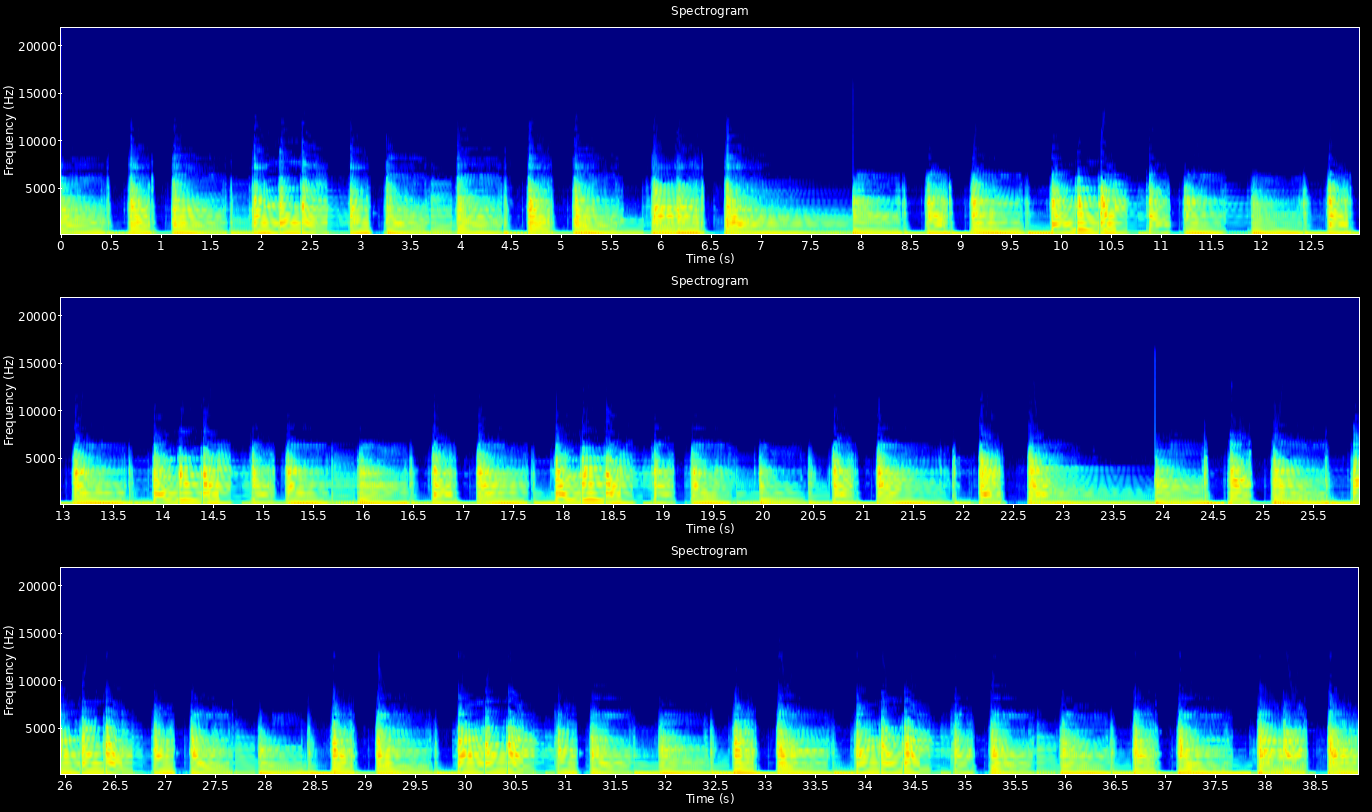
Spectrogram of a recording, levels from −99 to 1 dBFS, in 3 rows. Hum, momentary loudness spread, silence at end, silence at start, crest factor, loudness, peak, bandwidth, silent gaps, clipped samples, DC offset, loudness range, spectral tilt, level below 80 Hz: none; 8 LU; 0 s; 0 s; 20 dB; -32 LUFS; -14 dBFS; 7.6 kHz; none; under 0.1%; under 0.1%; 2 LU; -6 dB/octave; -54 dBFS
